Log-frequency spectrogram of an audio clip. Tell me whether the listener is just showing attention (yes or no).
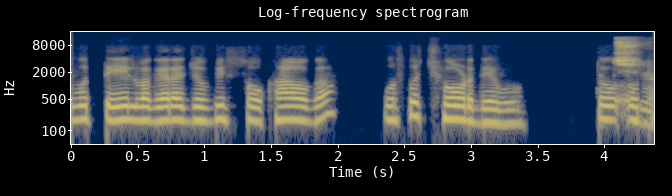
yes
